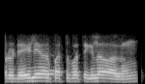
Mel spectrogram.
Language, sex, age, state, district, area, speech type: Tamil, male, 18-30, Tamil Nadu, Erode, rural, conversation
